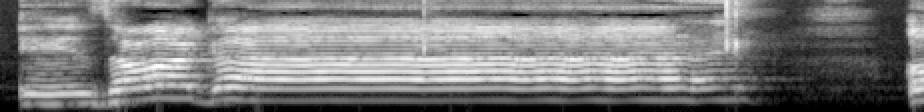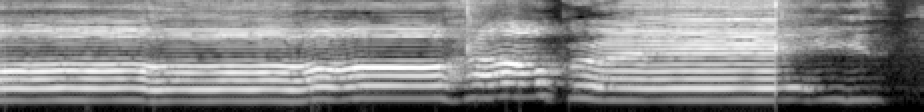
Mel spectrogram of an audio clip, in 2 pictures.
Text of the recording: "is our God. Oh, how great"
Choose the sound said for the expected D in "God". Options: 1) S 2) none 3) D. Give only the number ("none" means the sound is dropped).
2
